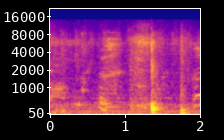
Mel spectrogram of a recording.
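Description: Scuffling and clothes rustling as two people grapple, with a sharp knock about a second and a half in.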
